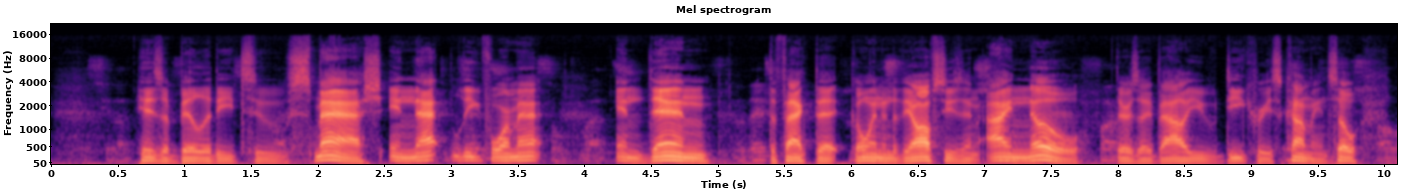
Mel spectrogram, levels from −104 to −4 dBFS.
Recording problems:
voice in the background; faint; throughout; 25 dB below the speech

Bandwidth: 15.5 kHz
